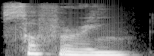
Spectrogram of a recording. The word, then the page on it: suffering: British English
